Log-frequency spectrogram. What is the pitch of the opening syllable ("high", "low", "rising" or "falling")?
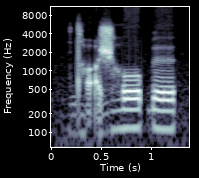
low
